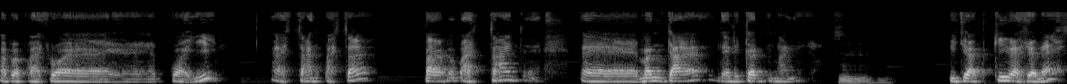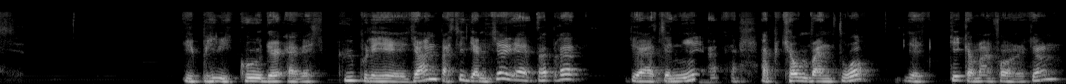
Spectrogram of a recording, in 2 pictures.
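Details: Adult man with severe-to-profound deafness since childhood, wearing hearing aids, who learned oral speech at a specialized institute, speaking French; deaf speech.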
